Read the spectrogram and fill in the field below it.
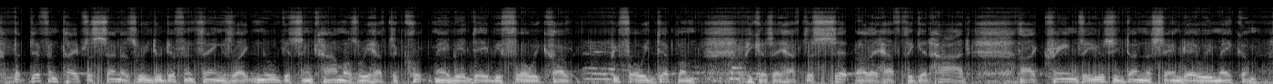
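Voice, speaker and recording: A plain, everyday voice moves at a fairly quick pace with ordinary pitch variation. There is light background noise. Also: man, fairly low pitch for a man. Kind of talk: interview answer. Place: shop. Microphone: handheld.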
